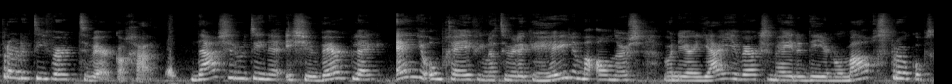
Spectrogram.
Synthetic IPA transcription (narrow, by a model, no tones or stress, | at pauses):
prowdɵk̚tifəɹtəʋɛ̰ɹkːɑ̰nχa̰ːnnaːsjərutinəʔɪsjəʋɛɹk̚plɛk | ɛnjəʔɔmχejvɪŋnatyːɹləkɦejləmaːlˠʔɑndəɹs | ʋɑnɪːɹjɛjjəʋɛɹksaːmɦejdəndijənɔɹmaːlˠχə̥sprowkəɔpət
